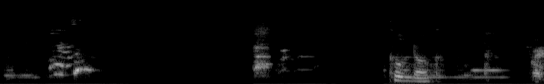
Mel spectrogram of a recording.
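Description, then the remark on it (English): A dog barks and whimpers in a few short bursts separated by pauses, mixing sharp yelps with higher, drawn-out whines. “He is a cool dog, but we don't get to see him very much.”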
